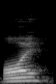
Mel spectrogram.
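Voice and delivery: ओय said as a loud, drawn-out "oy"; sound demo. Shown as a demonstration. Teacher drilling the class on the sound ओय. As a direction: stretch out ओय clearly and loudly. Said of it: "इस ओआरई के ओ का उच्चारण".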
